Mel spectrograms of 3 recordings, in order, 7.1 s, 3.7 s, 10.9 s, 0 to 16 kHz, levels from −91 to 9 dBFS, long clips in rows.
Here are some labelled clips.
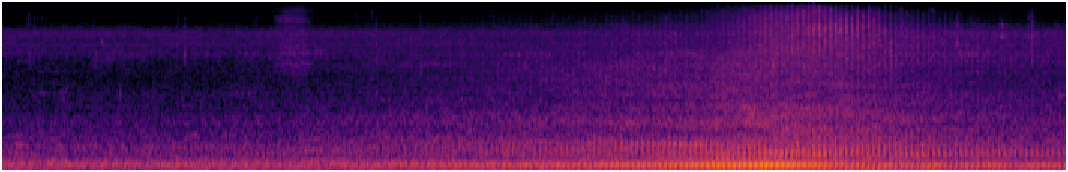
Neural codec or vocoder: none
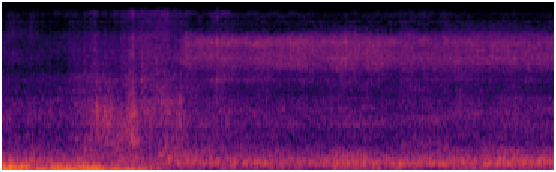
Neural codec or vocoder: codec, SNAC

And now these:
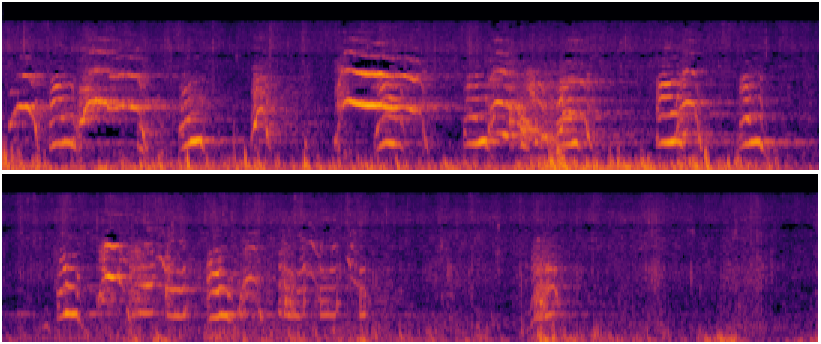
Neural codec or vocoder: none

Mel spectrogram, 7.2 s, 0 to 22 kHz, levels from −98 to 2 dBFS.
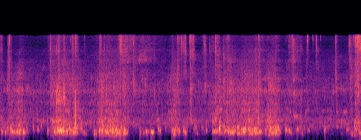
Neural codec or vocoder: codec, SNAC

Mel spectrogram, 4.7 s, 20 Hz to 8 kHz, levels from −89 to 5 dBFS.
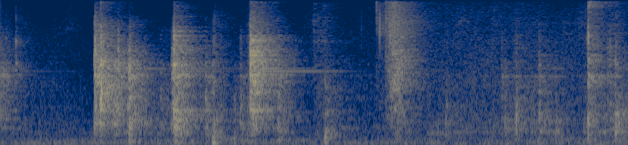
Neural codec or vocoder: none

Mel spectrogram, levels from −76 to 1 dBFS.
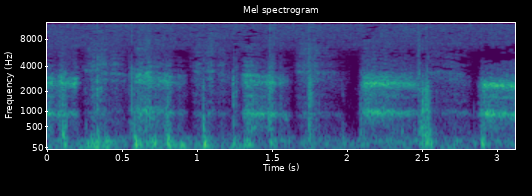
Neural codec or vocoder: none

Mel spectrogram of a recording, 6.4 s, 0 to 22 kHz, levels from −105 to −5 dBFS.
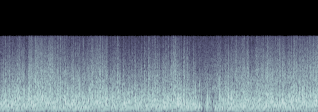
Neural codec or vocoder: none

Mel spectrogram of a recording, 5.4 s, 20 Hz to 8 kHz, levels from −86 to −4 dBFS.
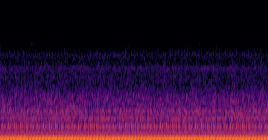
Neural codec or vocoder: none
